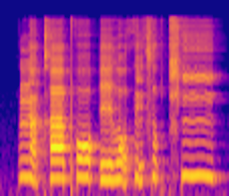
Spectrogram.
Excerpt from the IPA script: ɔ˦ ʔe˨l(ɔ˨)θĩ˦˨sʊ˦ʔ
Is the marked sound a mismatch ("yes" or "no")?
yes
